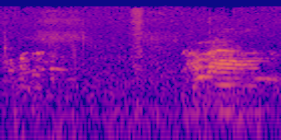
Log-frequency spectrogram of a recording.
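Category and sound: animal, cat meowing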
